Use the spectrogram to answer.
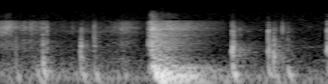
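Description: A door being opened gives one heavy, resonant thud, surrounded by a few lighter knocks and clicks from the handle and frame.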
